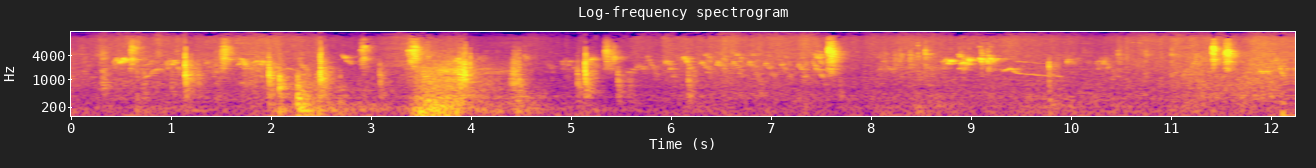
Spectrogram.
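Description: Hay rustles as an armful is carried in.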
